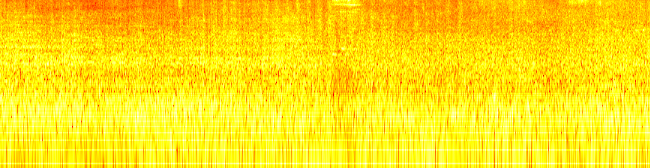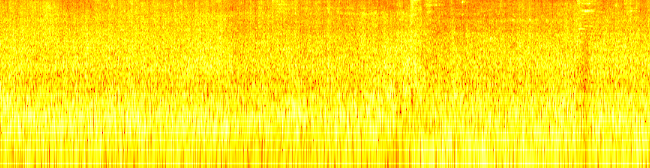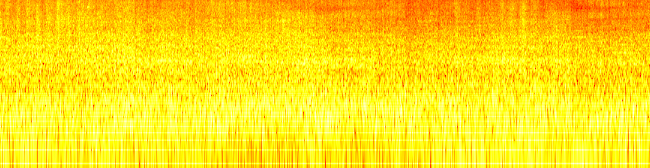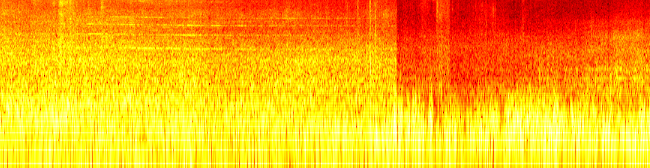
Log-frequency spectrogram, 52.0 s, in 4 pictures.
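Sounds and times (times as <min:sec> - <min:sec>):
steel wheels rolling on rail: 0:00.0 - 0:52.0
faint high wheel squeal: 0:40.7 - 0:44.0.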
